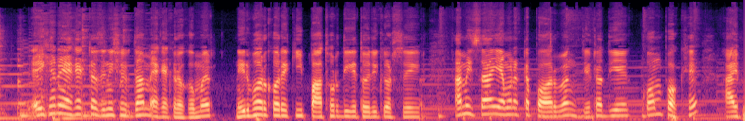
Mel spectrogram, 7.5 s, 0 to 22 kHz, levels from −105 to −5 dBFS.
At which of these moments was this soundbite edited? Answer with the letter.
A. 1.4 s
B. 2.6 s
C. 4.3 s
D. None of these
C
